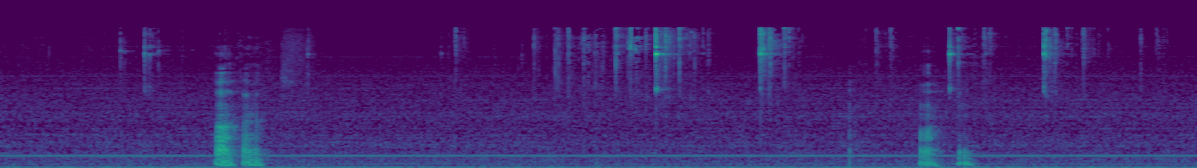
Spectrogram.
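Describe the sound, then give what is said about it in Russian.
Small metal objects clink and jingle together a few times, like keys and a bottle opener being handled, with short bright taps scattered over a quiet background and a couple of brief voice sounds. “Я не знаю, из чего ключи. А вот, наверное, вот эта отмычка, вот эта открывалочка, наверное, металлическая.”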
